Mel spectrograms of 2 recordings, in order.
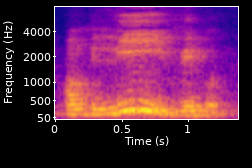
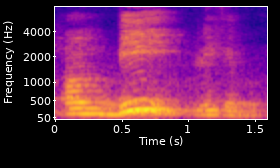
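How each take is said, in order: First: The stress is on the third syllable. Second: The stress is on the second syllable. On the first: "If I put it on the third one" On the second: "If I put it on the second one"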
